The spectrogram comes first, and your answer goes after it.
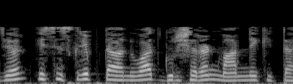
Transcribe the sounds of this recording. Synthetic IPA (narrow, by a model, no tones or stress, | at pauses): d͡ʒəɾɪsskɾɪp̚ʈ̚d̪aɐnuʋaːd̪ɡʊɾʃəɾəɳmaːnːekiːt̪aɦ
